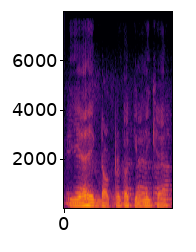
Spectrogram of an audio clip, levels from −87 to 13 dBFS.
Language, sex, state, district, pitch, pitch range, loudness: Hindi, male, Bihar, Patna, 120 Hz, 110-125 Hz, -16 LUFS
